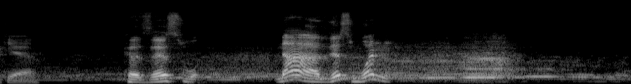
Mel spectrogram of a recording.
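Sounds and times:
speech: 0:00.0 - 0:00.5, 0:01.2 - 0:02.2, 0:02.8 - 0:04.0, 0:04.6 - 0:05.2
car engine hum passing by: 0:01.3 - 0:06.3.

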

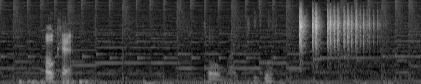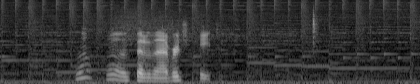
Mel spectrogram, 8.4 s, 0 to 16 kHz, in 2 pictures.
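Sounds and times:
speech: 0:00.4 - 0:00.9, 0:02.1 - 0:02.9, 0:05.0 - 0:06.5
charm dice tumbling across a hard tabletop: 0:03.0 - 0:03.9.

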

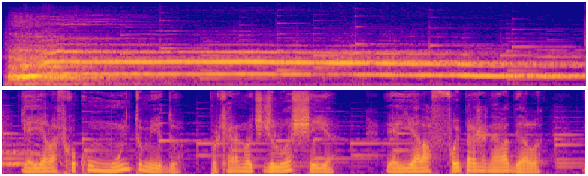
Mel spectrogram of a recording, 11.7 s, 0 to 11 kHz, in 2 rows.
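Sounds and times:
distant wolf-like howl: 0:00.0 - 0:06.1
speech: 0:06.0 - 0:11.6.

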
